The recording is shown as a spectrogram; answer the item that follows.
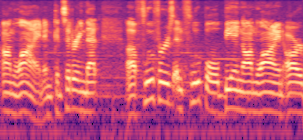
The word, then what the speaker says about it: Flufeur: Today we are actually playing as Captain Flufeurs, or Chef Flufeurs, as the case may be, or it should be Chef Flufeur, because it's French, so the S at the end is silent. That's how French works.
